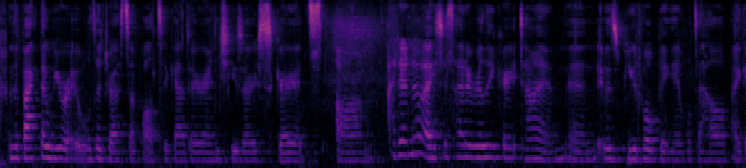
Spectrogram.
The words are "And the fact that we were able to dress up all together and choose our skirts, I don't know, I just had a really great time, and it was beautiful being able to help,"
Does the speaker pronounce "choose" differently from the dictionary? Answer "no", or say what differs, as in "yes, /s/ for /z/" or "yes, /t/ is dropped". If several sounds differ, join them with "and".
no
